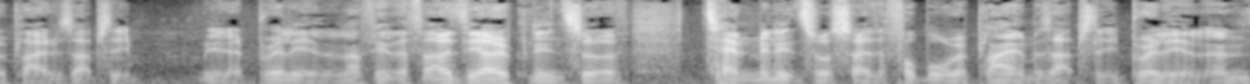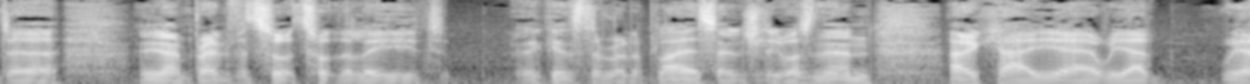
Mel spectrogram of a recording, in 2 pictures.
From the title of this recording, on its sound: Live from Central Park, New York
